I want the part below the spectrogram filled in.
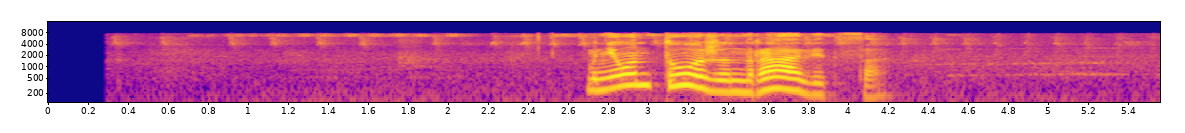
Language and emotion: Russian, positive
